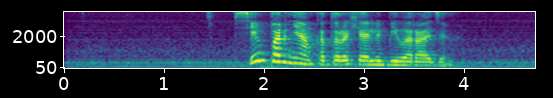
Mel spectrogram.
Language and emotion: Russian, positive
